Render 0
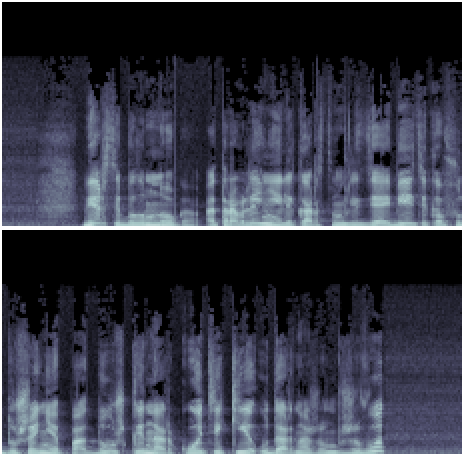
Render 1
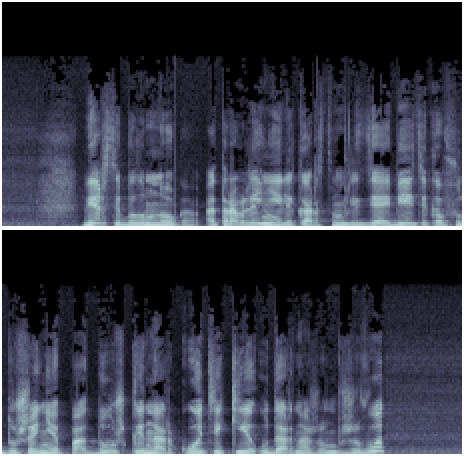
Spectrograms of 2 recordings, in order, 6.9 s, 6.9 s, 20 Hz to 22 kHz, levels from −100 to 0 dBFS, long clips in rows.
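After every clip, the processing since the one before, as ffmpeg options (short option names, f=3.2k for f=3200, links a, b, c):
-af anull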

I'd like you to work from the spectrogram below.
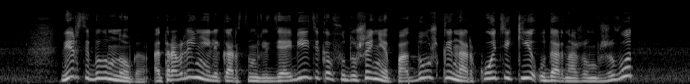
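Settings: -af "equalizer=f=5k:w=0.51:g=-8.5"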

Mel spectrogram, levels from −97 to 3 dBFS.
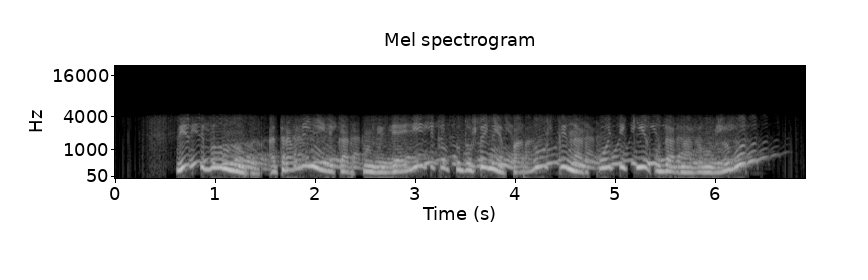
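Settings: -filter_complex "[0:a]acrossover=split=460[a][b];[b]acompressor=threshold=-43dB:ratio=3[c];[a][c]amix=inputs=2:normalize=0,aresample=8000,aeval=exprs='sgn(val(0))*max(abs(val(0))-0.00473,0)':c=same,aresample=44100,asplit=5[d][e][f][g][h];[e]adelay=113,afreqshift=120,volume=-8dB[i];[f]adelay=226,afreqshift=240,volume=-17.6dB[j];[g]adelay=339,afreqshift=360,volume=-27.3dB[k];[h]adelay=452,afreqshift=480,volume=-36.9dB[l];[d][i][j][k][l]amix=inputs=5:normalize=0,volume=-3dB"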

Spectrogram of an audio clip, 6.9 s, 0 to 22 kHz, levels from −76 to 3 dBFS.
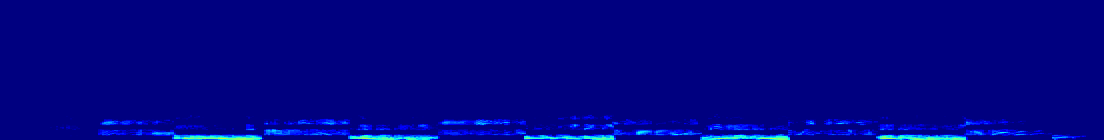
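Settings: -filter_complex "[0:a]asplit=2[a][b];[b]adelay=16,volume=-11.5dB[c];[a][c]amix=inputs=2:normalize=0,acrossover=split=380[d][e];[d]adelay=290[f];[f][e]amix=inputs=2:normalize=0,afftfilt=real='re*gt(sin(2*PI*0.91*pts/sr)*(1-2*mod(floor(b*sr/1024/820),2)),0)':imag='im*gt(sin(2*PI*0.91*pts/sr)*(1-2*mod(floor(b*sr/1024/820),2)),0)':win_size=1024:overlap=0.75,volume=-4dB"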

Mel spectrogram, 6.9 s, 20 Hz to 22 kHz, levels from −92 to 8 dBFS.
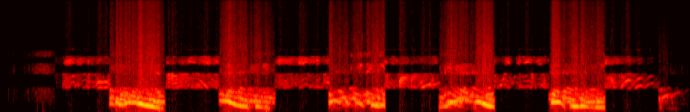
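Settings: -af "acrusher=bits=4:mode=log:mix=0:aa=0.000001,volume=2dB"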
